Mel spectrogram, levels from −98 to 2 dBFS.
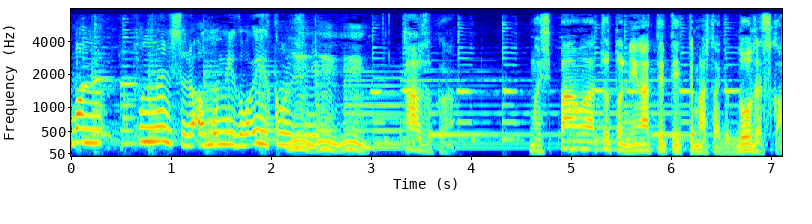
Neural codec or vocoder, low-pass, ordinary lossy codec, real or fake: none; 7.2 kHz; none; real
